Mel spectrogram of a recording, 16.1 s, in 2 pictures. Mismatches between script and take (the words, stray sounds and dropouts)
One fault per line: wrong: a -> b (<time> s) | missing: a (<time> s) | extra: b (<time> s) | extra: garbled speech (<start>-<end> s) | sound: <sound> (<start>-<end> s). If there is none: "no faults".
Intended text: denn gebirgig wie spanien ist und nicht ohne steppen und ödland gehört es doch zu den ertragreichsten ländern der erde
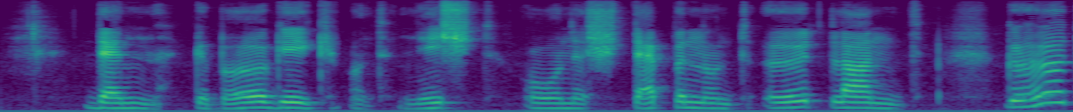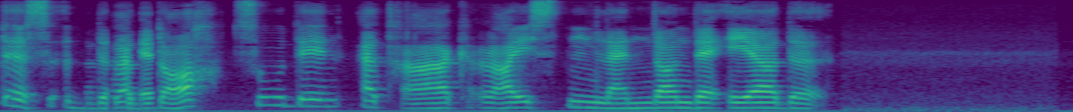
missing: wie spanien ist (2.5 s)
extra: garbled speech (8.7-9.2 s)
